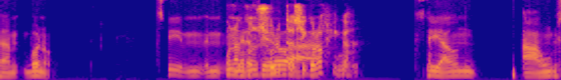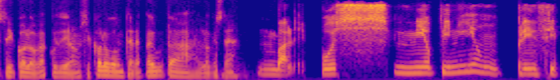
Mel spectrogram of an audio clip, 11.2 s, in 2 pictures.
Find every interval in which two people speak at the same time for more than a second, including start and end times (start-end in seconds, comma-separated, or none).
2.2-3.6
